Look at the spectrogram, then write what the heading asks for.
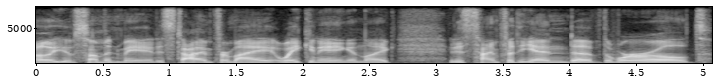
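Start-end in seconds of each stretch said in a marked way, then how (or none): none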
